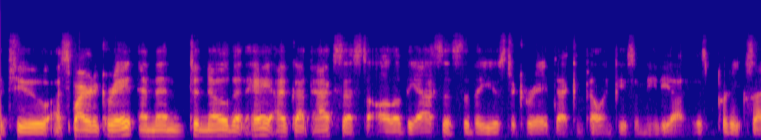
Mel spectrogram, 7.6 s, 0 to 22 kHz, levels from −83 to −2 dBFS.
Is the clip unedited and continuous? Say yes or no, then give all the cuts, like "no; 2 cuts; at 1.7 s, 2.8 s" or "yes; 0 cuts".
yes; 0 cuts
